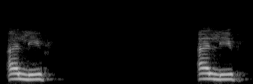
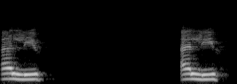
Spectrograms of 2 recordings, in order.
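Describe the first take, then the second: No difference in how they are said.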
